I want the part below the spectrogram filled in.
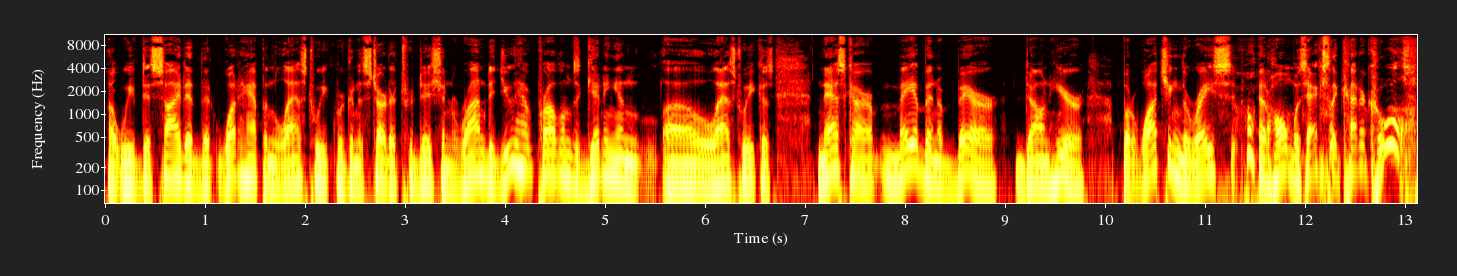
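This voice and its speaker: Using an ordinary speaking voice, a man with an American accent speaks at medium pitch and a moderate pace, his intonation lively and his loudness very even. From Chicago. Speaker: radio host. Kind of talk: casual chat. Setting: studio.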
